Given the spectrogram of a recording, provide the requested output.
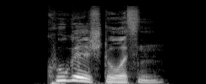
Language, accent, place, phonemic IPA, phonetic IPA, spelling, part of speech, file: German, Germany, Berlin, /ˈkuːɡəlˌʃtoːsən/, [ˈkʰuːɡl̩ˌʃtoːsn̩], Kugelstoßen, noun, De-Kugelstoßen.ogg
- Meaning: shot put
